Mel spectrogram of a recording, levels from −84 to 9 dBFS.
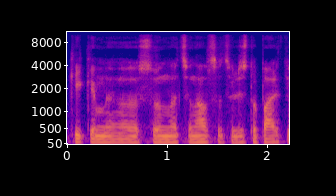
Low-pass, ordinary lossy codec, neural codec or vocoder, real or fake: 9.9 kHz; MP3, 96 kbps; autoencoder, 48 kHz, 128 numbers a frame, DAC-VAE, trained on Japanese speech; fake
